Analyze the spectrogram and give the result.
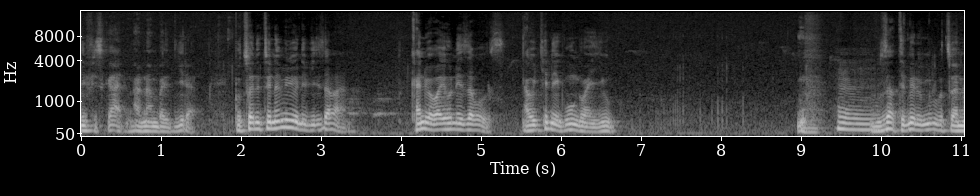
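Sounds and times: faint irregular clicks: 1.6 - 2.0, 7.4 - 8.8.

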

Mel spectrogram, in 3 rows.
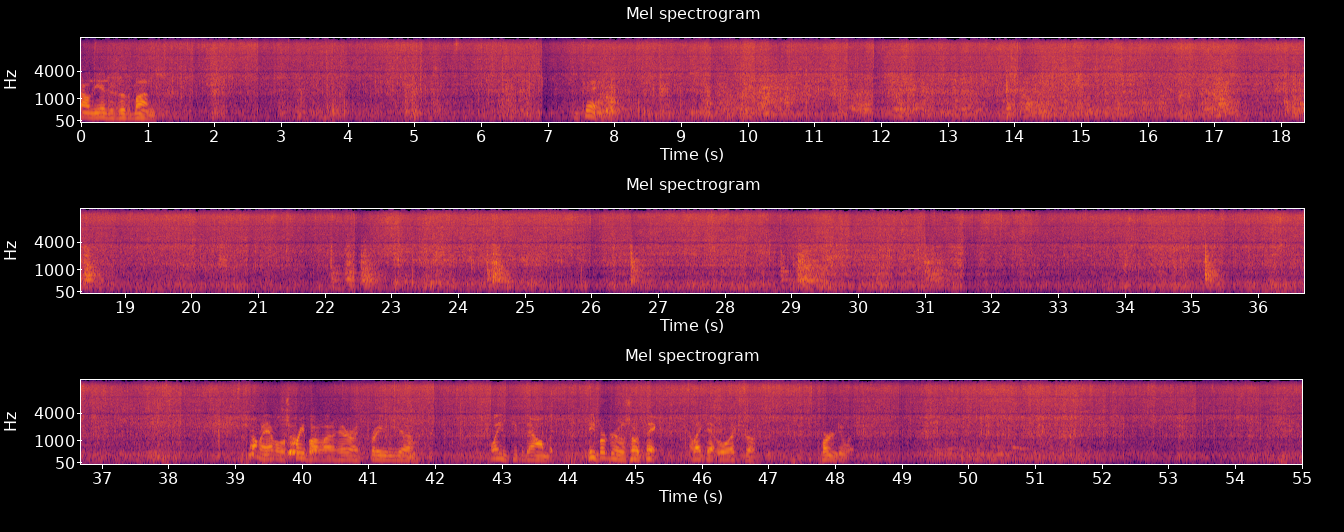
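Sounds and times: burger patties sizzling on grill: 0.0 - 55.0
fat flaring in fire: 0.1 - 55.0.

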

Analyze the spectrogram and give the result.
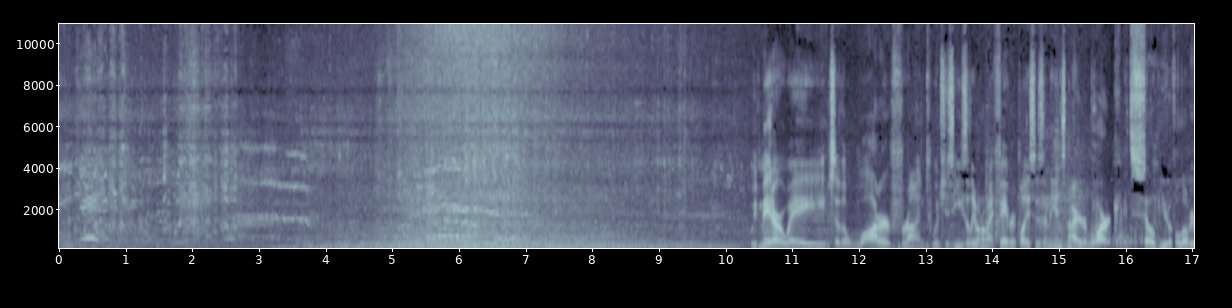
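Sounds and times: roller coaster train rumbling: 0.0 - 17.0.

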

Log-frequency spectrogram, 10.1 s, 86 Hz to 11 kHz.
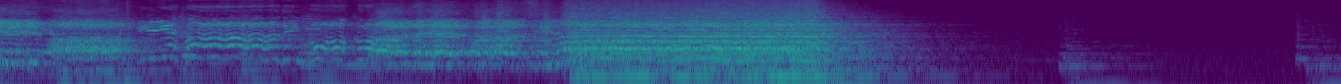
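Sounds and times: opera chorus singing: 0.0 - 7.2.

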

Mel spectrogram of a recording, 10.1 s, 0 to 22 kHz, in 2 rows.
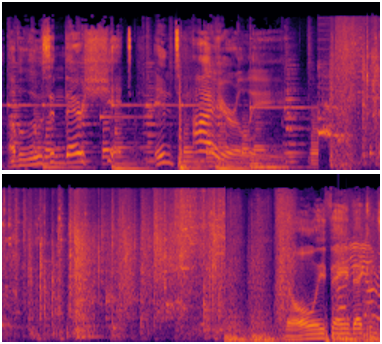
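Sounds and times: glass shattering: 4.4 - 8.0
objects crashing: 4.4 - 8.1.

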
